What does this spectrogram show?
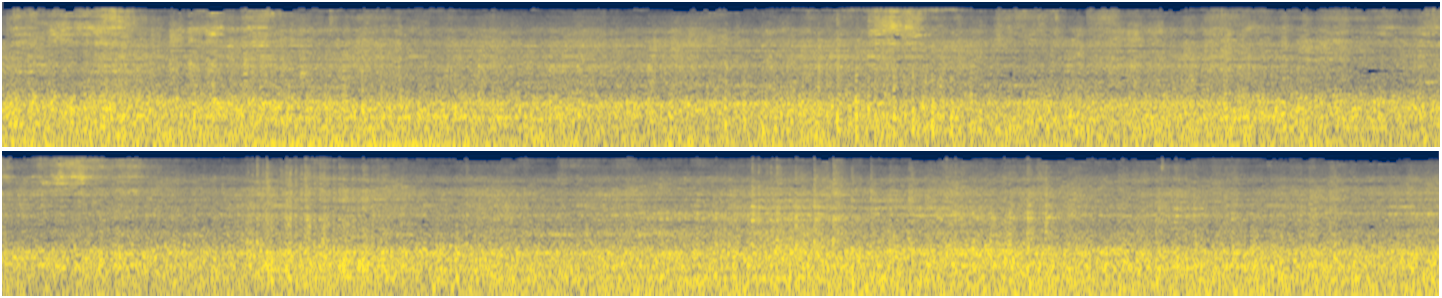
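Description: Freight cars of a long Canadian National mixed freight train rolling past: a steady rumble of steel wheels on rail with a rhythmic clickety-clack over the rail joints.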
